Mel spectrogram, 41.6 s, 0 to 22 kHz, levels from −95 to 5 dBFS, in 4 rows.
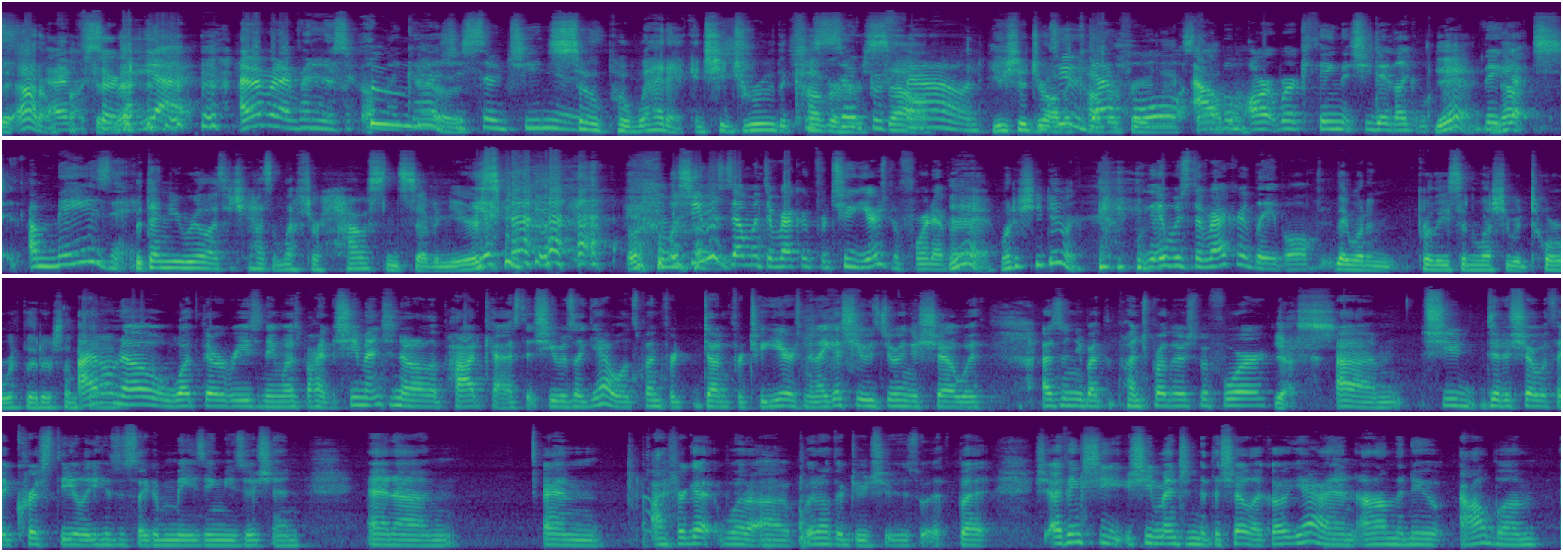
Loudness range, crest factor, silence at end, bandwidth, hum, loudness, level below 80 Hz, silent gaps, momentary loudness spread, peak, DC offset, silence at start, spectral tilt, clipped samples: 4 LU; 22 dB; 0.15 s; 16 kHz; none; -26 LUFS; -82 dBFS; none; 7 LU; -4 dBFS; under 0.1%; 0 s; -3 dB/octave; under 0.1%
